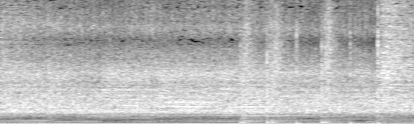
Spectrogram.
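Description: Post-black metal played loud by a full band: a dense wall of sound with a steady low bass underneath.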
